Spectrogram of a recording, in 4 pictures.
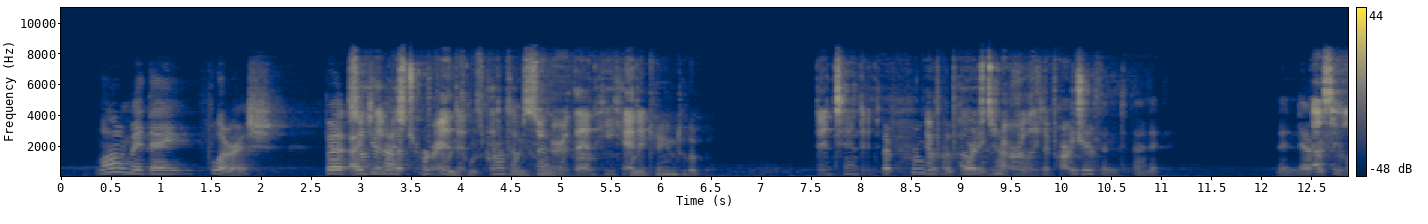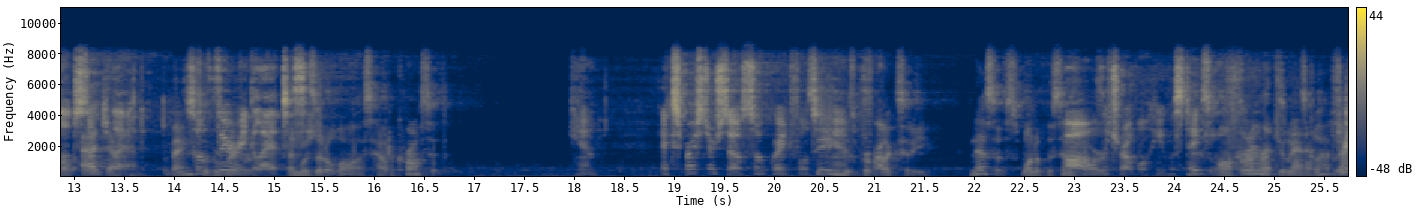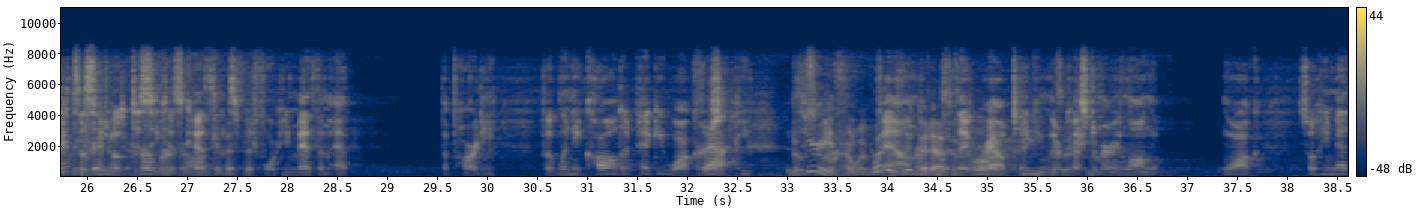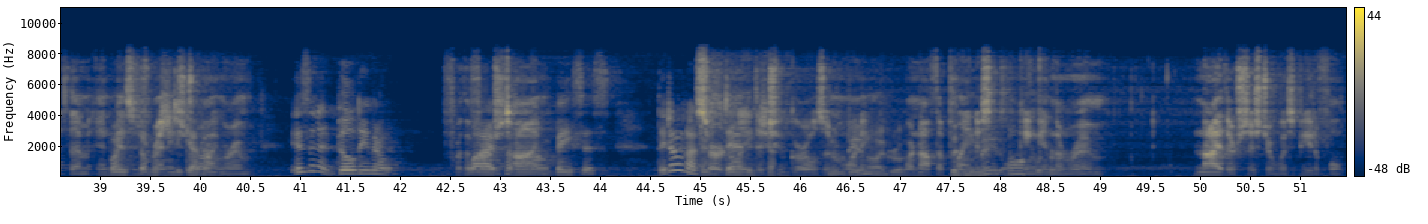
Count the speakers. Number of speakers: three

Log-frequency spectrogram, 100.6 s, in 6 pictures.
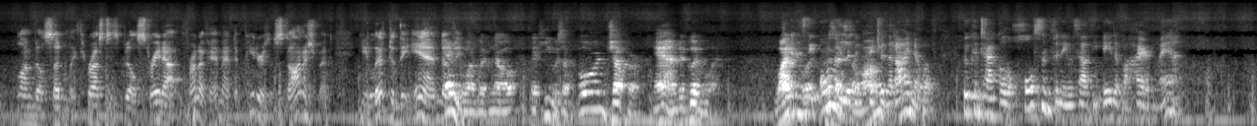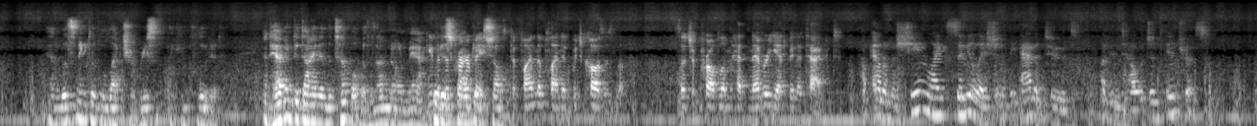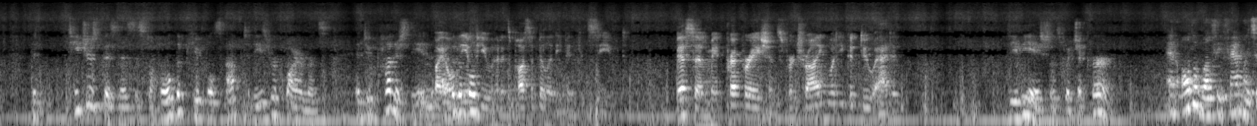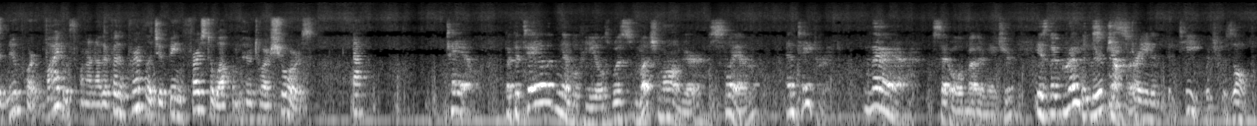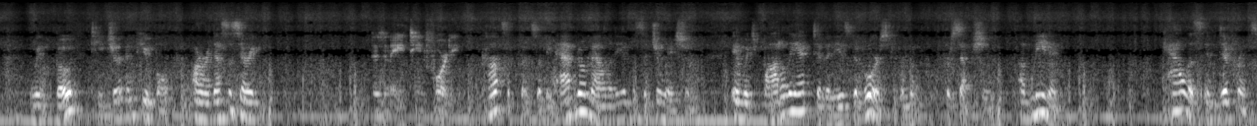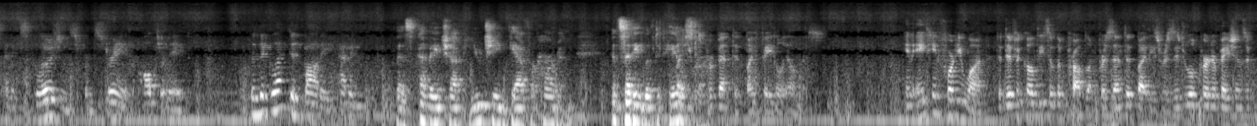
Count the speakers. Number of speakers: six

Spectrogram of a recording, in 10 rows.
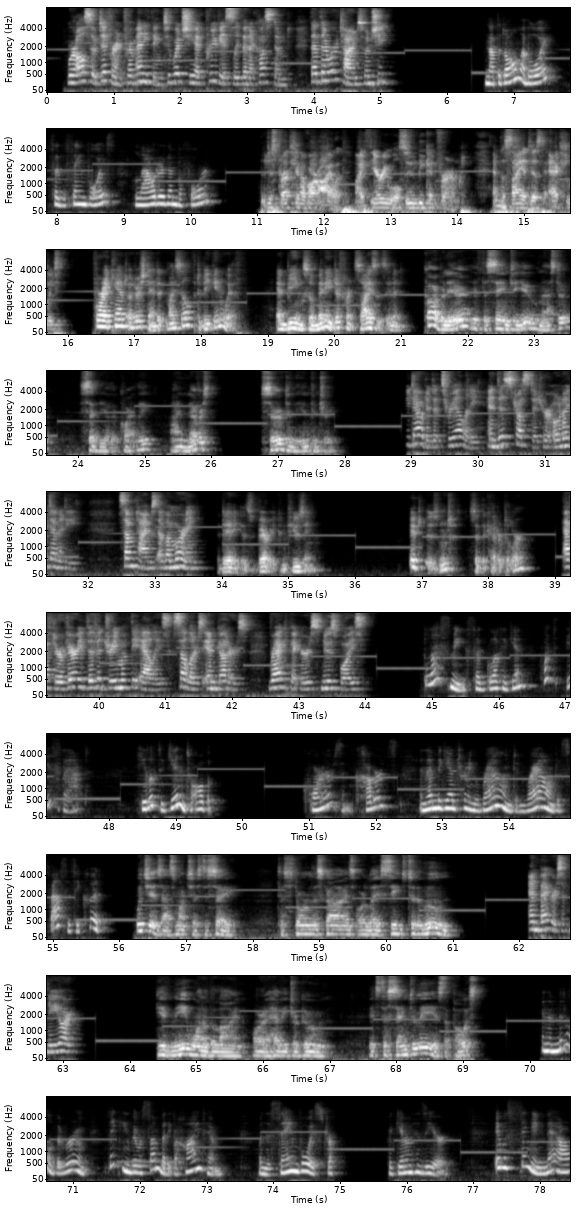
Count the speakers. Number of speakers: five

